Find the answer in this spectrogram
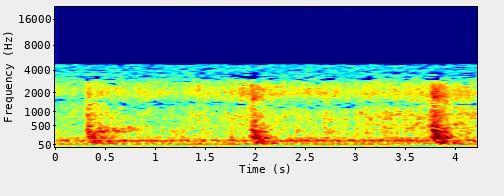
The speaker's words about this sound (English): Aye, I hear it. It's from the factory. Aye. As if they were breaking down the door. Aye. Yes, that's what they're doing.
